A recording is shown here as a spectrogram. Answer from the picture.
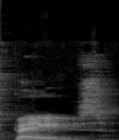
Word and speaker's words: Buys: against the wall, and as his name looks like it's spelled, buys, I think he buys himself an additional UFC contract with the win here, even though his name is Bays, but it's spelled like buys.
